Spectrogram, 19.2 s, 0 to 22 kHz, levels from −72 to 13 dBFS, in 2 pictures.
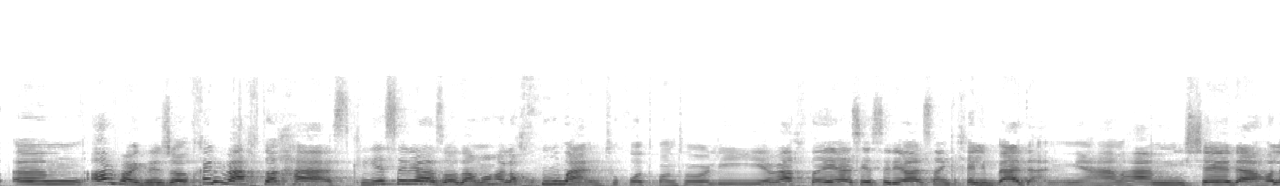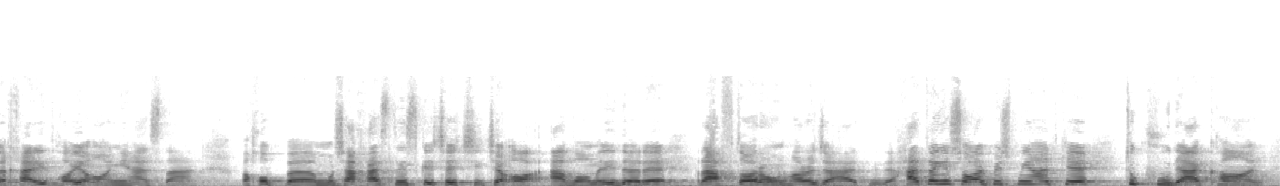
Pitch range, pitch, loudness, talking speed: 220-285 Hz, 245 Hz, -16 LUFS, 170 wpm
